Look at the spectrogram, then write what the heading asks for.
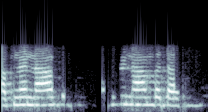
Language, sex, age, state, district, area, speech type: Hindi, female, 30-45, Madhya Pradesh, Gwalior, rural, conversation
